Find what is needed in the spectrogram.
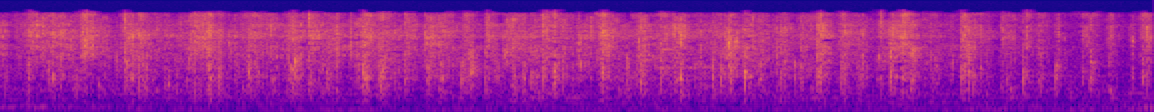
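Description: A crowd applauding: many hands clapping in a steady, dense patter.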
